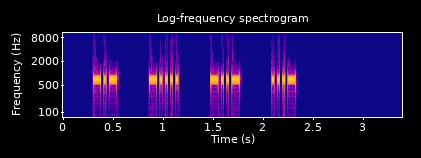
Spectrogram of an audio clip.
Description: Morse code, heard as a keyed tone, about 46 wpm, spaced as for 21 wpm, 700 Hz. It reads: K6XV
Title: USA Call Signs - 4 Characters - 4x Character Spacing - 45wpm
